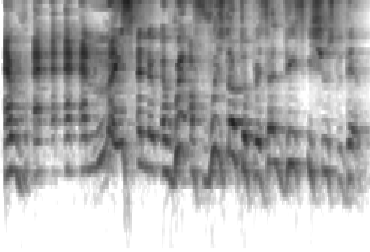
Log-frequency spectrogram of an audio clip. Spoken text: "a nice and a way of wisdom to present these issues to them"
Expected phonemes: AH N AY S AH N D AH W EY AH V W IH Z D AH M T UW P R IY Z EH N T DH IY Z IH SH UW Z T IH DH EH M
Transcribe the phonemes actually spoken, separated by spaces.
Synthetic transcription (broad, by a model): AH N AY S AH N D AH W EY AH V W IH Z D AH M T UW P R IY Z EH N T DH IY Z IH SH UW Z T IH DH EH M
